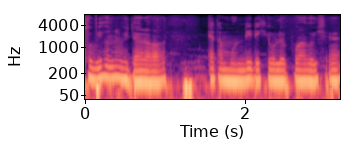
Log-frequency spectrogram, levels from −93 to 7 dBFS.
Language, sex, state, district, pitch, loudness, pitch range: Assamese, male, Assam, Kamrup Metropolitan, 120 Hz, -15 LUFS, 115-125 Hz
